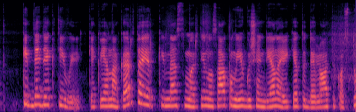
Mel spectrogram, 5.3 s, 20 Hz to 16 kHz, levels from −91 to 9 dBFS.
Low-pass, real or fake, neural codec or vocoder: 14.4 kHz; real; none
